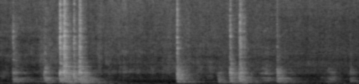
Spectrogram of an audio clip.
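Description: Raw meatballs placed one after another into hot oil in a stainless-steel wok, each one hitting with a short burst of sizzling, about ten in all and unevenly spaced.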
